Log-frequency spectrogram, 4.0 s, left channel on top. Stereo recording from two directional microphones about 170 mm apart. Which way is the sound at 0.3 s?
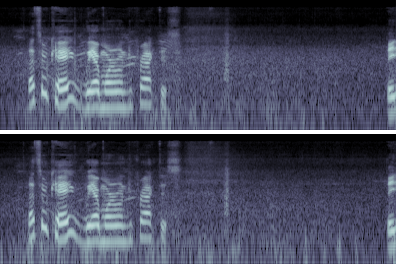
15° right (ahead or behind).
